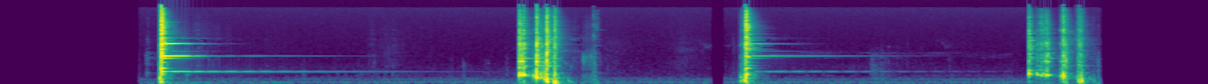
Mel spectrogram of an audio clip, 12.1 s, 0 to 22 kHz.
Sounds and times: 5.2s open close metal pot 6.0s
10.3s open close metal pot 11.0s

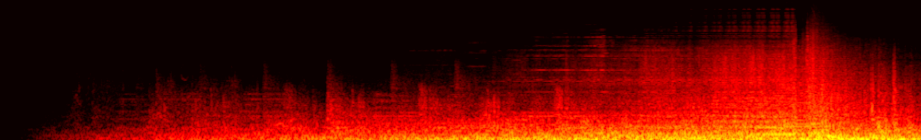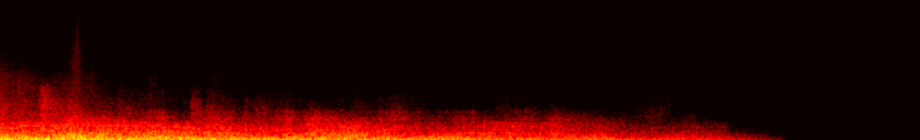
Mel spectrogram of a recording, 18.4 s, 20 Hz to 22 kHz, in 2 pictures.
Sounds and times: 7.0s riser 10.9s
7.0s whoosh 11.2s
7.0s implosion 11.4s
7.6s boom 11.5s

